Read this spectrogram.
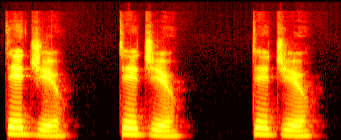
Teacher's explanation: phonetically d y creates a j sound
